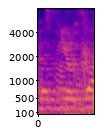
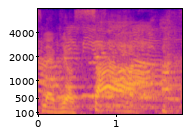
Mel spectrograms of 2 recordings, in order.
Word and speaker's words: Leviosa: It's not Leviosa. It's Leviosa. Leviosa. In Italy, we say Wingardium Leviosa.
